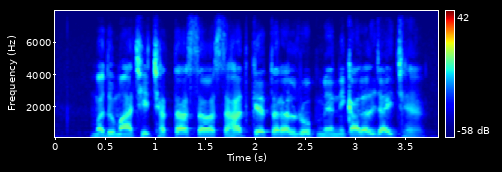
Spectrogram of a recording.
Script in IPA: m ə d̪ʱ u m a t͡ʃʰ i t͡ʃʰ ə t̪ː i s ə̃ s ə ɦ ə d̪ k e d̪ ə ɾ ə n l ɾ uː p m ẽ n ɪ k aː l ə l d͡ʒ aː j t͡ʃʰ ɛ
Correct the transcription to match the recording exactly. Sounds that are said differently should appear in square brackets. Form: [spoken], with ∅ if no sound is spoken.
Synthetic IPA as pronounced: m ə d̪ʱ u m a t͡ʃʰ i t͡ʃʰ ə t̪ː [a] s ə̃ s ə ɦ ə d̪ k e [t̪] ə ɾ ə [∅] l ɾ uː p m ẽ n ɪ k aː l ə l d͡ʒ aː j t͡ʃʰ ɛ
